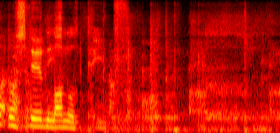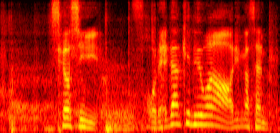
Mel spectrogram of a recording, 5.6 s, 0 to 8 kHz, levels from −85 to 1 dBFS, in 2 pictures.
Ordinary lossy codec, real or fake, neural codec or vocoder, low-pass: none; fake; codec, 16 kHz, 0.8 kbps, ZipCodec; none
